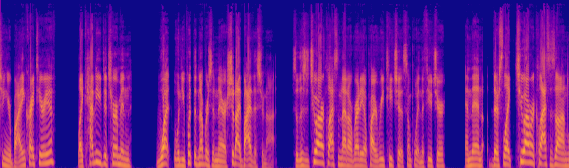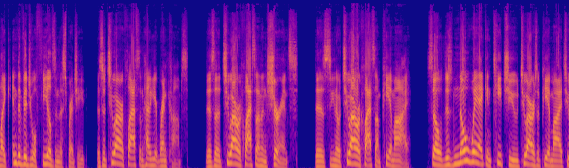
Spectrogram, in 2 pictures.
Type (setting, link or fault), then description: setting, live audience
